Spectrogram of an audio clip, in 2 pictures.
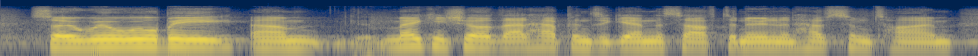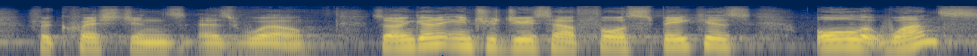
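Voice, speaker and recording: He speaks in an Australian accent. The man's pace is moderate. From Australia, Sydney. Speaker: conference session chair. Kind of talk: conference introduction of speakers.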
